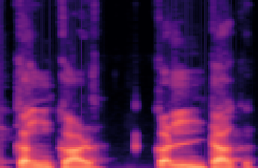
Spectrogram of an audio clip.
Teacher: जब आप बोलेंगे तो आपका जो नाक से सांस अधिक निकलेगी और मुंह से कम निकलेगी उसे ही हम लोग अनुसार कहते हैं और नासिक चिन्ह जो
